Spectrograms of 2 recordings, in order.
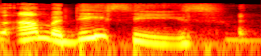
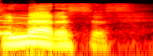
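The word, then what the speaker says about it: Amedisys: Below guarantee on that list is a company with 15,000 employees, and Patrick goes, "Who's Amadices?" So it's Amedicis. Medicine.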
